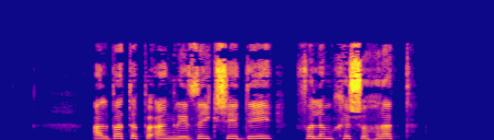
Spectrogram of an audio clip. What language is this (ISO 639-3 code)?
pus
